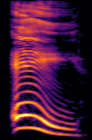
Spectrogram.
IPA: eɪ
